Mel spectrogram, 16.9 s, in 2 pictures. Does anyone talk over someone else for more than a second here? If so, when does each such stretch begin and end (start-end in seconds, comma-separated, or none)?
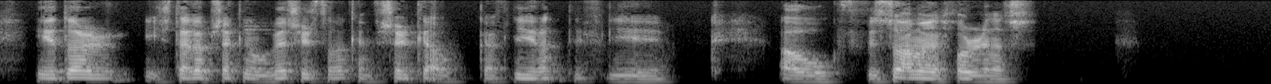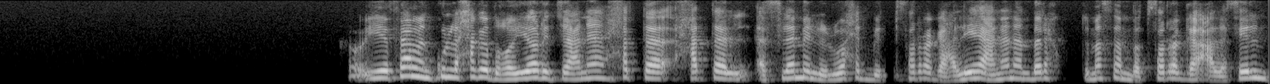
none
